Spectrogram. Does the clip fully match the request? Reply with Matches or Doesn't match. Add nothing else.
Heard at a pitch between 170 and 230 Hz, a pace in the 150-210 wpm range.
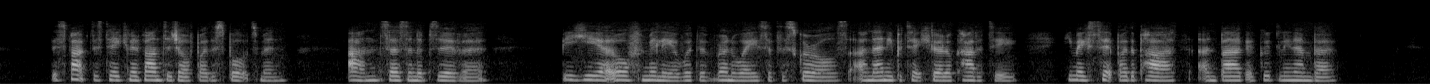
Matches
